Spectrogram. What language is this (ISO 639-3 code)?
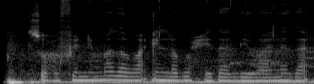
som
